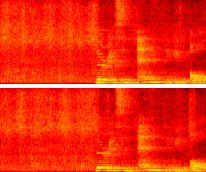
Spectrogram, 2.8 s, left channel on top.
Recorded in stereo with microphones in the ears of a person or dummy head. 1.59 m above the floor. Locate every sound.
1.3 s a woman speaking: 45° left (ahead or behind), 1.2 m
